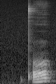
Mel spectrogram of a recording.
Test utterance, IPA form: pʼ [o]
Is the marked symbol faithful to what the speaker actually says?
yes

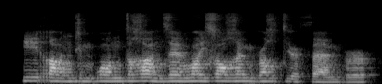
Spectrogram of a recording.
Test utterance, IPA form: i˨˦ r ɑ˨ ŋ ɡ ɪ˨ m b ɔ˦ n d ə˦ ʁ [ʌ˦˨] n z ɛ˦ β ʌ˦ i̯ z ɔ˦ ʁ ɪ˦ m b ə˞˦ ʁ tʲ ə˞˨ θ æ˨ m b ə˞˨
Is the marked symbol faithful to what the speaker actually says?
yes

